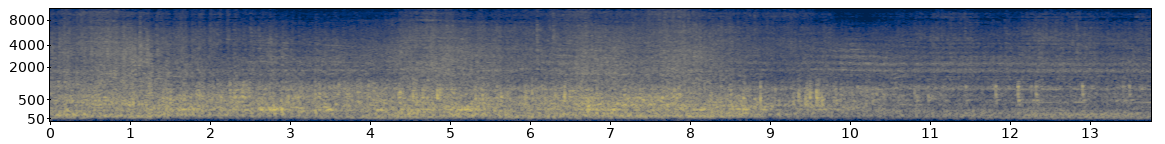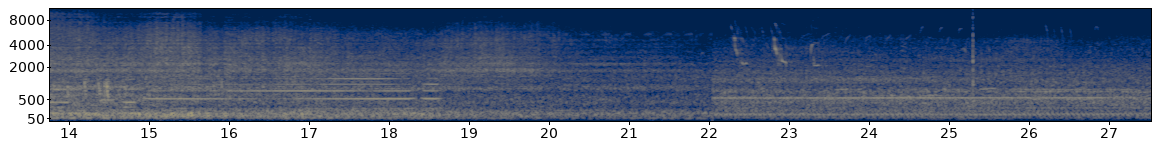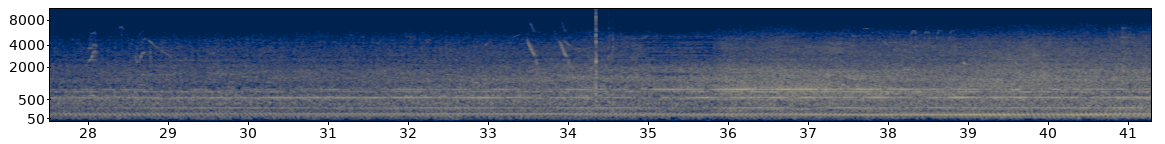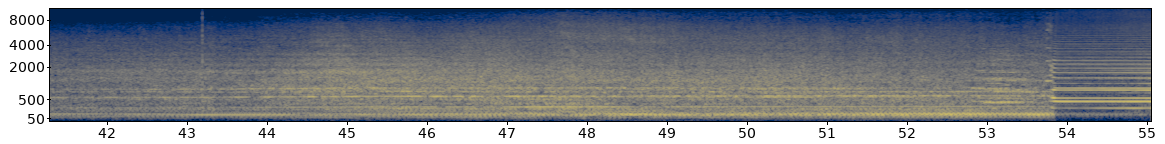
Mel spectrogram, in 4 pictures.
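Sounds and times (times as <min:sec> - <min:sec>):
train wheels clattering over rail joints: 0:00.0 - 0:17.1
diesel locomotive engine drone: 0:00.0 - 0:55.0
bird chirps: 0:22.2 - 0:23.5.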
